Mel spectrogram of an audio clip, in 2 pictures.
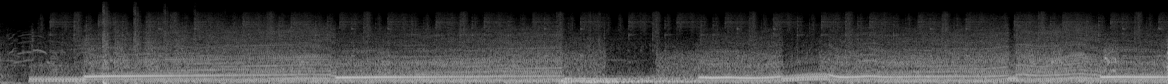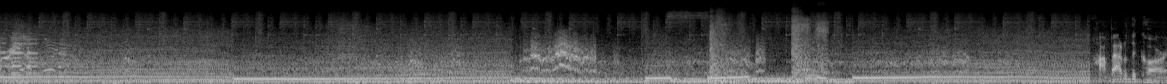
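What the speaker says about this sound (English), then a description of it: "Get into the car and quickly drive towards Pay and Spray." Car driven fast in the video game GTA San Andreas, with a steady loud engine drone whose pitch shifts as the car accelerates and turns, and a voice talking over it throughout.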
